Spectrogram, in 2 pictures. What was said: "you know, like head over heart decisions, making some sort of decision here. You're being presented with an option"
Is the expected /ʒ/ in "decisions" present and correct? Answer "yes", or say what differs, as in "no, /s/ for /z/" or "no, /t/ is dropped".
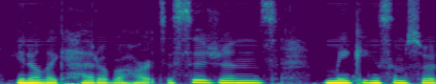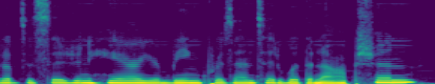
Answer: yes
